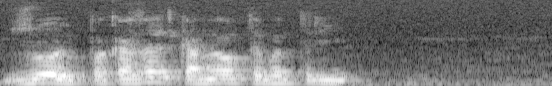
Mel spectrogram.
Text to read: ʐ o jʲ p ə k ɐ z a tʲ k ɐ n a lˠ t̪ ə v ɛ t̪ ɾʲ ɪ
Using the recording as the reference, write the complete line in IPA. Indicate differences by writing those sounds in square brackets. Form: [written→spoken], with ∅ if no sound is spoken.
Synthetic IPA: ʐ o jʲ p ə k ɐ z a tʲ k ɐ n a lˠ t̪ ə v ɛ t̪ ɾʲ [ɪ→i]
